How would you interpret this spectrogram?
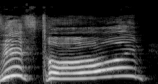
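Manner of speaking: loud, high, drawn-out announcer call; announcer shout. Acted. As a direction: belt it out like a ring announcer. Announcer-style call to subscribe.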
